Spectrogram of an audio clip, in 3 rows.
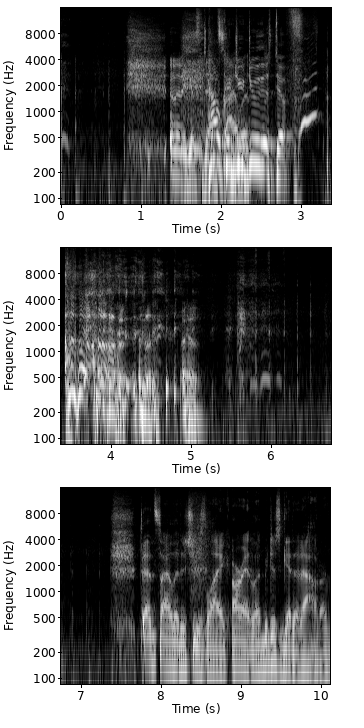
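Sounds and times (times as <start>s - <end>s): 
laughter: 0.0s - 8.6s
speech: 1.3s - 5.6s, 7.8s - 10.1s
woman making deliberate coughs to cover a fart: 1.5s - 2.4s, 3.0s - 5.2s.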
